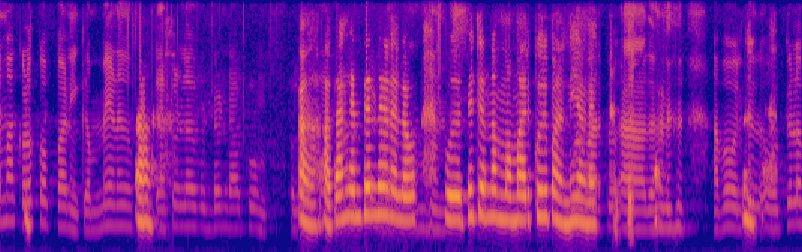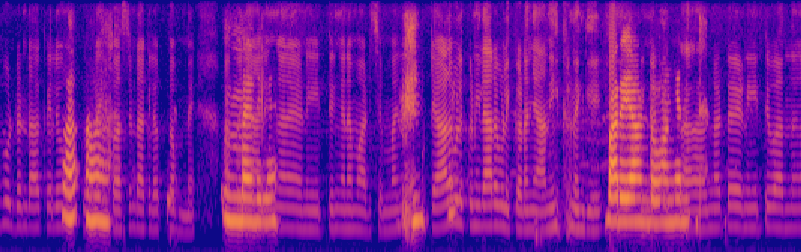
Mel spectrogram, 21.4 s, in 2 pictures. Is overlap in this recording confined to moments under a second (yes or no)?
no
